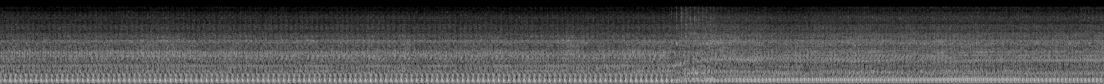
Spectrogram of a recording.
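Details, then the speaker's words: Honda HR215 lawnmower, warmed up, idling evenly then revving smoothly to a steady higher speed with no surging, after unplugging the carburetor slow (pilot) jet; it had surged at low and high speed. "so it looks like that fixed it I knew there was a problem with the slow speed system because when I tried to run it at low rpms it was surging so that's where I started and it looks like that solved the problem"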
